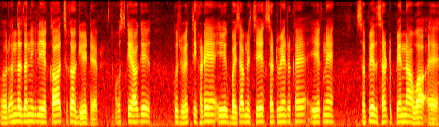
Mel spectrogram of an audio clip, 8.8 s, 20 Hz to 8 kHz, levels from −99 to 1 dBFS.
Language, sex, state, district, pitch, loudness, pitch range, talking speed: Hindi, male, Rajasthan, Bikaner, 150 Hz, -18 LUFS, 130-155 Hz, 220 wpm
